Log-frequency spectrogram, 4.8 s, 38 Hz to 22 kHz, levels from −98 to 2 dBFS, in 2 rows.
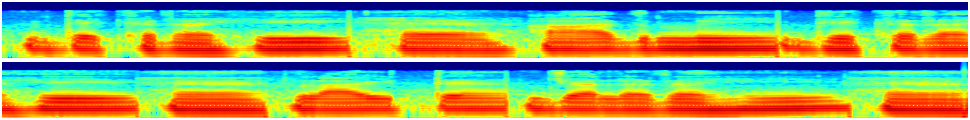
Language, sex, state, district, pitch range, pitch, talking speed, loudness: Hindi, male, Uttar Pradesh, Hamirpur, 110-120 Hz, 115 Hz, 135 wpm, -14 LUFS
